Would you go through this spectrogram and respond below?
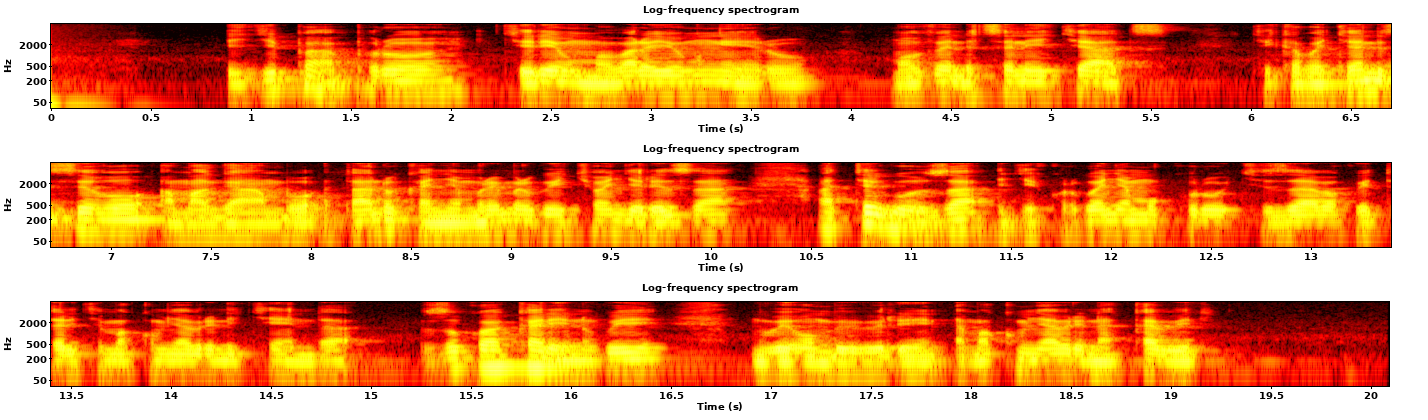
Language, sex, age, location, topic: Kinyarwanda, male, 25-35, Kigali, health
